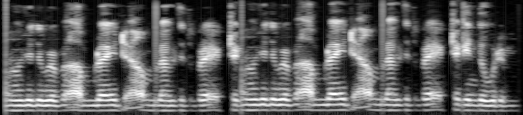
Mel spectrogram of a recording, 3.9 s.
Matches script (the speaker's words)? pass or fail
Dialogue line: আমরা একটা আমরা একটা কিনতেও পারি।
pass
